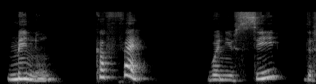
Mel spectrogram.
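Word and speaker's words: menù: Okay, guys, the correct pronunciation of these three words is città, città. Nazionalità. Nazionalità. Menu. Menu. And you know what? We don't need to guess it or to know it. The word tells us where the stress goes.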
